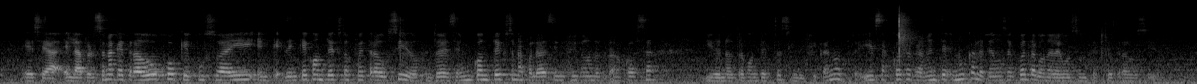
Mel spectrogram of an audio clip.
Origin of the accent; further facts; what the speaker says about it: Argentina; now in Barcelona, Spain; yo vivo en Barcelona, aunque se nota que no soy, que soy argentina, pero bueno, vivo en Barcelona.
